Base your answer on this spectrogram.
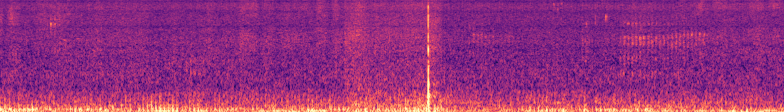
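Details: Domestic cat seeking affection while the household dog is away; a low, steady rumbling purr runs throughout in even pulses, with one brief sharp click near the middle.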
